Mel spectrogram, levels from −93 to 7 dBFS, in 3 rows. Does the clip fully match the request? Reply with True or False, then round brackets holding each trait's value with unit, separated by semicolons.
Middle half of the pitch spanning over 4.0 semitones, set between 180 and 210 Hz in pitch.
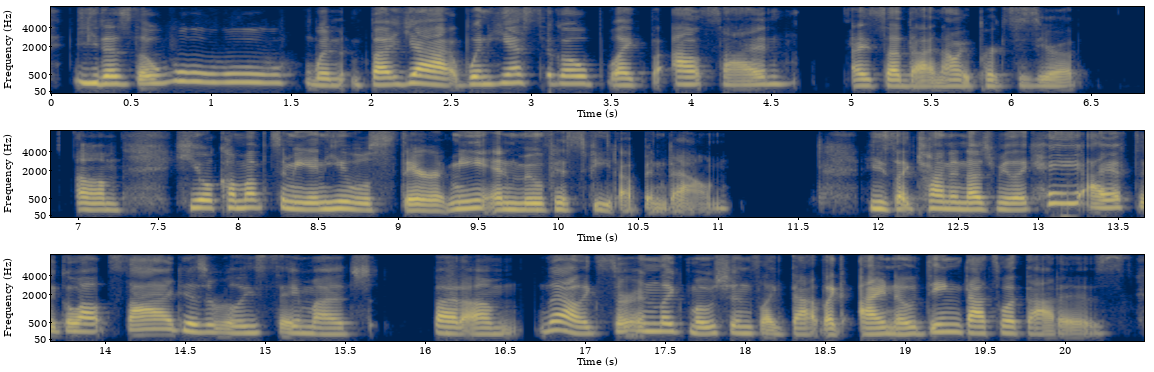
True (4.4 semitones; 190 Hz)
